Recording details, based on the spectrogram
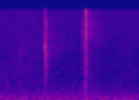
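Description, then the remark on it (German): A flashlight switch clicks twice, two sharp, bright snaps less than half a second apart over a quiet, low background hum, with no voices, as someone switches on a lamp inside an unfinished house. “Knips mal deine Lampe an”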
